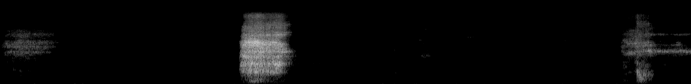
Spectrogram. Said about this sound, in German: Und jetzt atmet einmal tief ein und noch tiefer aus. Stellt euch vor, ihr haucht einen Spiegel an beim Ausatmen. Ich mache es mal einmal vor. Tief einatmen über die Nase.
